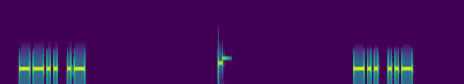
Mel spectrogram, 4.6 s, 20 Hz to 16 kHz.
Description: Morse code, heard as a keyed tone, about 36 wpm, 700 Hz. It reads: Z A D U
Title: Top Two Letter Combinations in Words 35wpm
